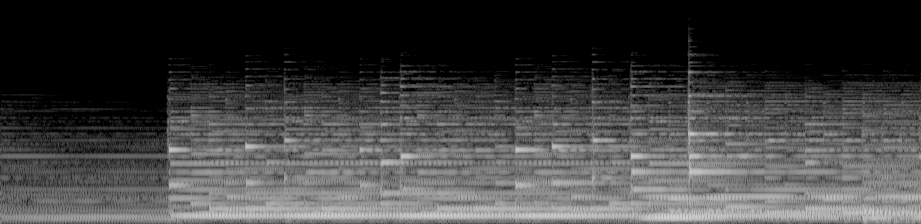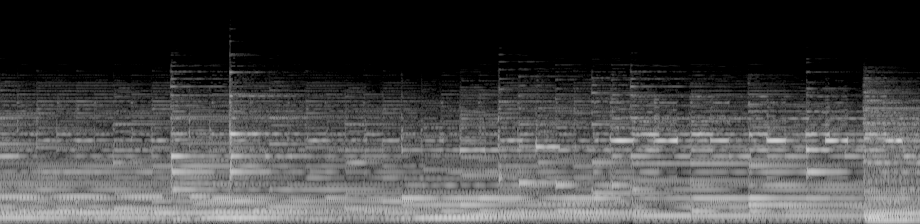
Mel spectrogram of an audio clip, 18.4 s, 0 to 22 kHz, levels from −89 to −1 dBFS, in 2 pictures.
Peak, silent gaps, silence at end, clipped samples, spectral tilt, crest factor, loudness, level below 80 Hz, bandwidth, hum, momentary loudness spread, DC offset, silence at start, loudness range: -6 dBFS; none; 0 s; under 0.1%; -8 dB/octave; 18 dB; -23 LUFS; -42 dBFS; 6.2 kHz; none; 8 LU; under 0.1%; 0 s; 3 LU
